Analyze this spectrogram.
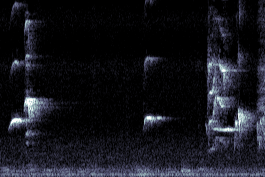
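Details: Eurasian tree sparrow master recording for training: a quick bright chirp, a pause, another single chirp, then a harsh, noisy cluster of chattering notes at the end.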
